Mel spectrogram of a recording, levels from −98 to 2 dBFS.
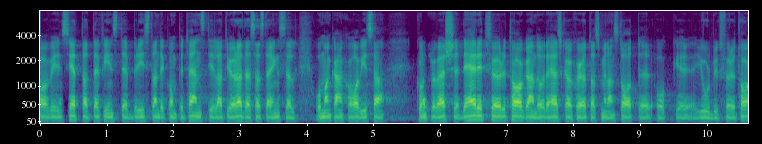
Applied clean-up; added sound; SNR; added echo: neural mask model Resemble Enhance denoiser.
